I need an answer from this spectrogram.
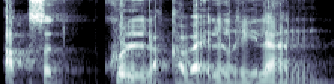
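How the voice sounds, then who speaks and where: A man's voice: low voice, a little fast, voice pushed down, close to an everyday voice. A man voicing a cocky young male adventurer in an audiobook, with a mocking, teasing manner.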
